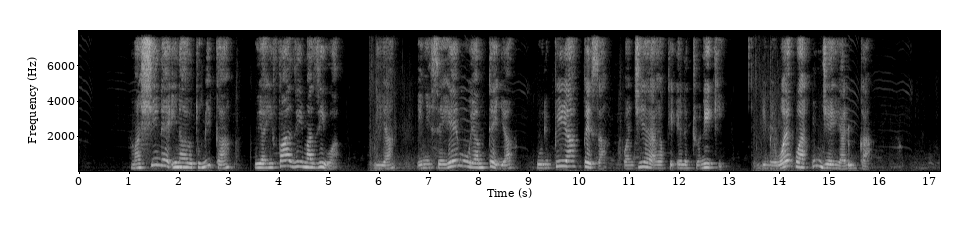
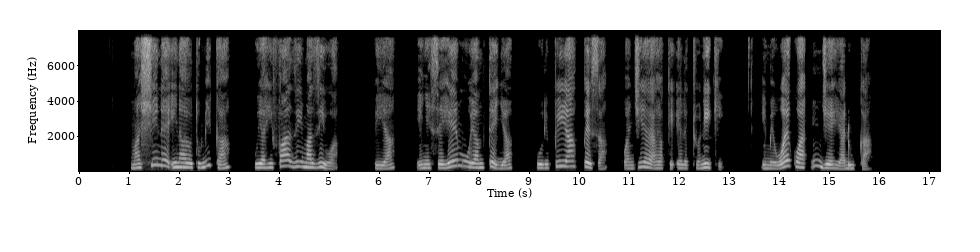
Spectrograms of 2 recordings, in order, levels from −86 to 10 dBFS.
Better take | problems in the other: second | noise reduction (neural separator model SepFormer DNS4)

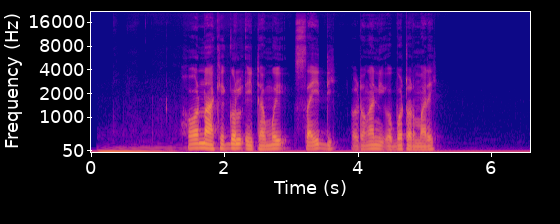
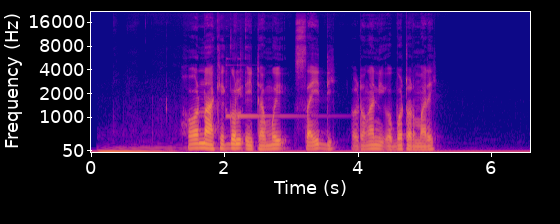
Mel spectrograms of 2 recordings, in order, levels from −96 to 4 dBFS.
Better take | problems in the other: first | background sound (Bell); 18 dB below the speech

